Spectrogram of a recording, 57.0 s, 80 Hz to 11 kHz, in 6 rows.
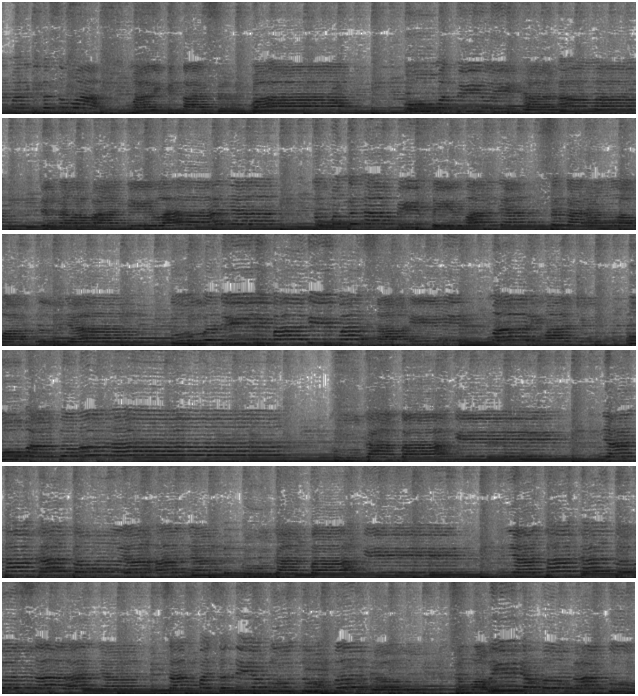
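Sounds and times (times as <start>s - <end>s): electronic keyboard: 0.0s - 57.0s
women singing into microphones: 0.0s - 57.0s.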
